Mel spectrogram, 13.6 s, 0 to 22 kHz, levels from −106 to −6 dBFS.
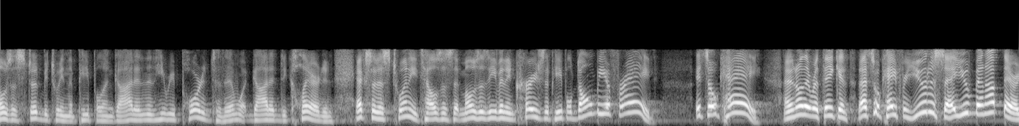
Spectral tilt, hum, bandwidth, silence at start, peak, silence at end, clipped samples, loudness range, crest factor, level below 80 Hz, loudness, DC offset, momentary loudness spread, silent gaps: -7 dB/octave; none; 5.2 kHz; 0 s; 0 dBFS; 0 s; under 0.1%; 9 LU; 18 dB; -64 dBFS; -19 LUFS; under 0.1%; 12 LU; none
